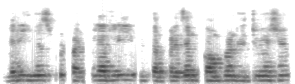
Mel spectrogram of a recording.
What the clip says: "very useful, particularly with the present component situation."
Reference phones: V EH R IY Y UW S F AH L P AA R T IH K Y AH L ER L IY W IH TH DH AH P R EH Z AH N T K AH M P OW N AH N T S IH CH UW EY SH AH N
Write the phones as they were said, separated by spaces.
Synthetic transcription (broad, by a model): V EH R IY Y UW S F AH L P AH R T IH K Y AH L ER L IY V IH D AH P R EH Z AH N T K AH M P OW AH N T S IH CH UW EY SH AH N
